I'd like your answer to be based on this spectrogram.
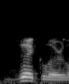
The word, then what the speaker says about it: Ziegler: And it's Ziegler, like Zig Ziegler.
